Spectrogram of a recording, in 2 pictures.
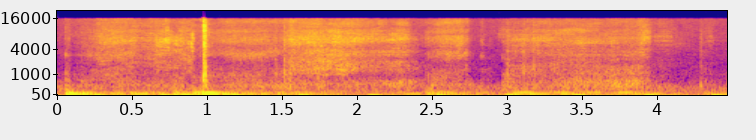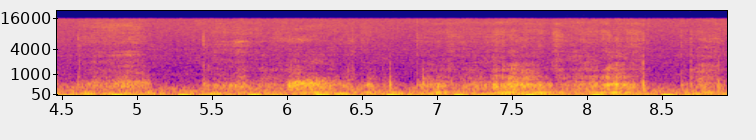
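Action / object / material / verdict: scrape / glossy paper magazine pages / coated paper / none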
